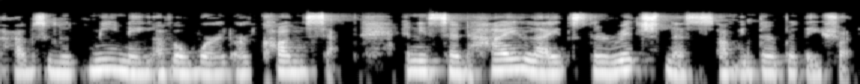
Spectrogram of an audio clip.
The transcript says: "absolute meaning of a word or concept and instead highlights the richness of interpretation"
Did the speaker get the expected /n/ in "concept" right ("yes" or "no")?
yes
